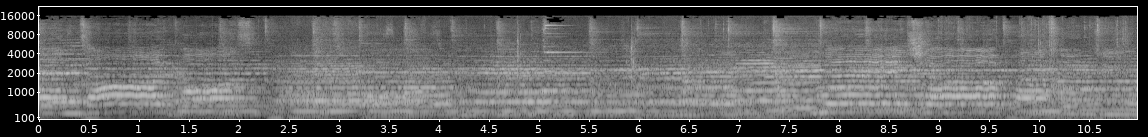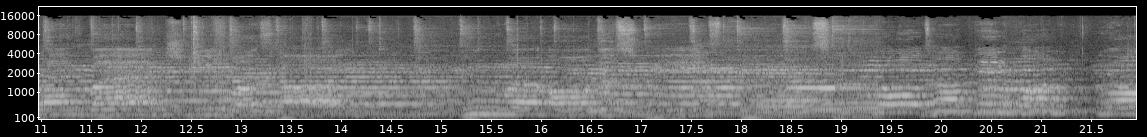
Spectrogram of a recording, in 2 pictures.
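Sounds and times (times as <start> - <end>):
instrumental accompaniment: 0.0 - 21.9
person singing: 0.0 - 21.9.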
